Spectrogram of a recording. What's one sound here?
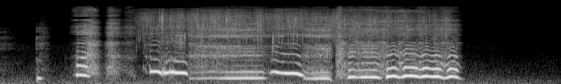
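A young man screams loudly in shock.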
